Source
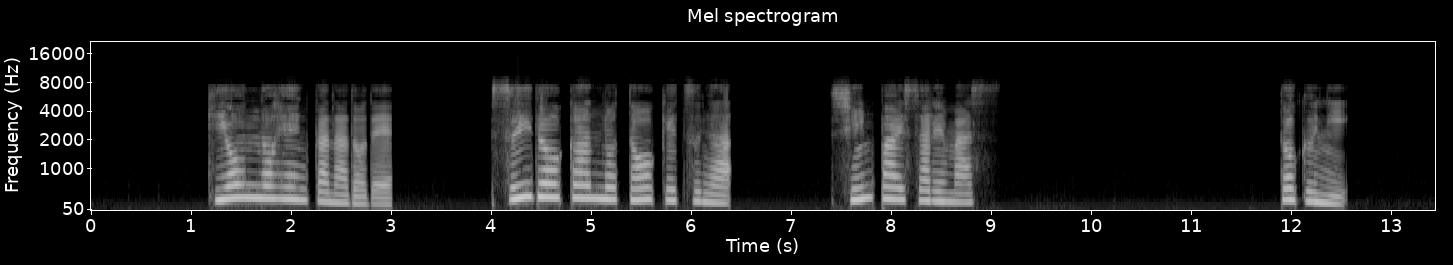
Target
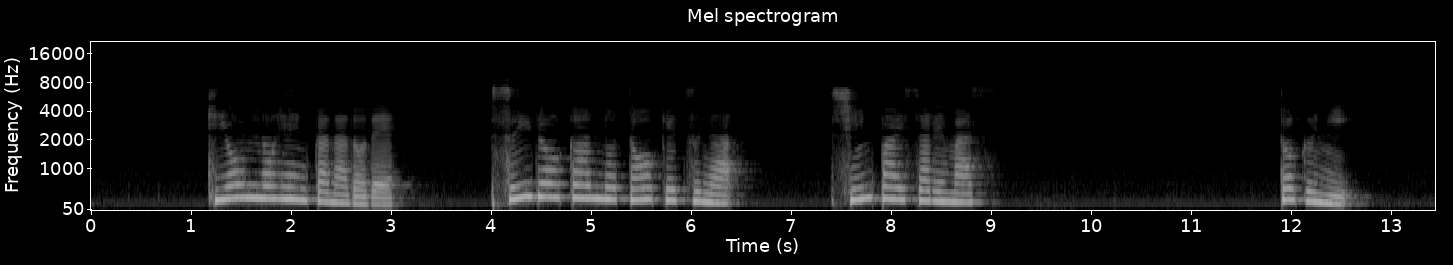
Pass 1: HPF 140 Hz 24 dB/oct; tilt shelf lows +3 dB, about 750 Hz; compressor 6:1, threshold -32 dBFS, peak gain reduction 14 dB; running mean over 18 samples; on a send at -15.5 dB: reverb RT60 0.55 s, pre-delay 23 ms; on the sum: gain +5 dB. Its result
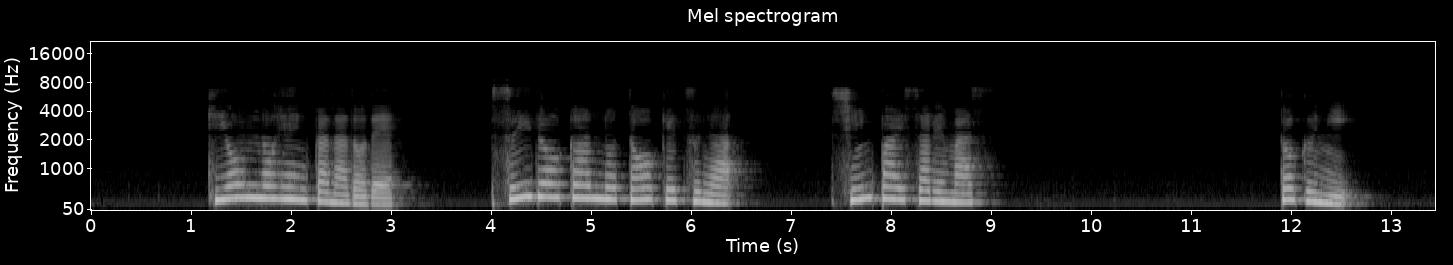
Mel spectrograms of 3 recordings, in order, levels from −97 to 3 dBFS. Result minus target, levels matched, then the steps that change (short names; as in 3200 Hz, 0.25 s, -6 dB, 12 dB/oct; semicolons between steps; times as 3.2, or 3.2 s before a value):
compressor: peak gain reduction -6 dB
change: compressor 6:1, threshold -39.5 dBFS, peak gain reduction 20 dB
